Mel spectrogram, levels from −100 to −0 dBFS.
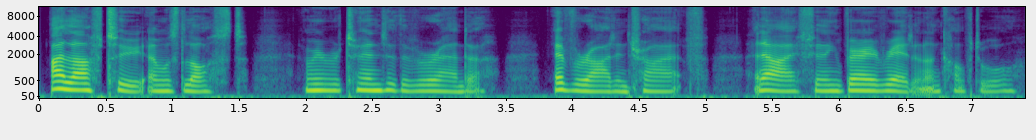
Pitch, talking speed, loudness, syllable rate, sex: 180 Hz, 170 wpm, -20 LUFS, 5.8 syllables/s, female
